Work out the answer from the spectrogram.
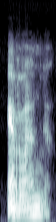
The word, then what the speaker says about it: Erlangga: Yang benar katakan Erlangga, ER, makanya bukan air. Maka seluruh data itu harus diubah yang tadinya air menjadi ER. Jadi bacanya benar-benar Erlangga.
